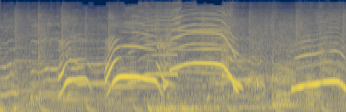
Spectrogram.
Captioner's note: screaming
